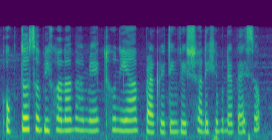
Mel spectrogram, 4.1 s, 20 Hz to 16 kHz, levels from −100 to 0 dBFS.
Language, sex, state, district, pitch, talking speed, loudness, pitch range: Assamese, female, Assam, Kamrup Metropolitan, 275 Hz, 130 wpm, -19 LUFS, 245-290 Hz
